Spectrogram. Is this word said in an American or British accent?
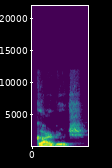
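American. An R sound follows the first vowel. "E o inglês americano"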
